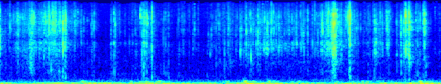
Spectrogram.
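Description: Purple foam-bead clay is squeezed in a fist and then stretched between both hands by fingertips with long dark nails. It makes a steady run of bright crinkling, crackling bursts over a low, constant hum.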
